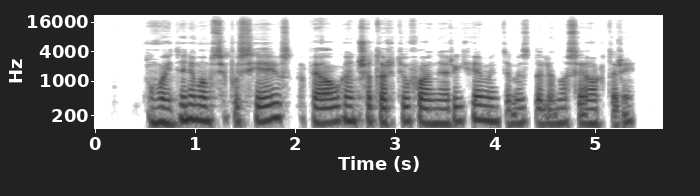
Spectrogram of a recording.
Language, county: Lithuanian, Kaunas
